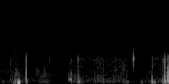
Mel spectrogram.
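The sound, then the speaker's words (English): A microphone tumbles over with a burst of heavy thuds and clattering knocks, a loud low thump first, then several scattered bumps and rattles as it settles. “My mic dropped, sorry.”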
